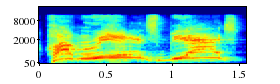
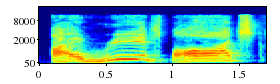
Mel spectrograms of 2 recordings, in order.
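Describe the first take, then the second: First: The last word is said like 'bitch'. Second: The last word is said like 'botch'. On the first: The speaker calls it right. "you got to say it like this" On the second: The speaker calls it wrong. "he butchered it"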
